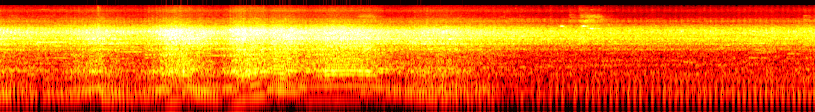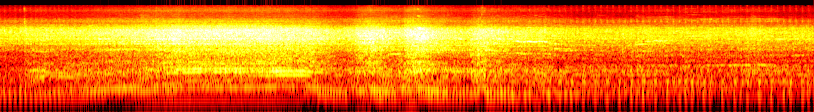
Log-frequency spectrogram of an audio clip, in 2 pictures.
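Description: Honda fuel-injected scooter engine running while hooked up to an injector-cleaning machine through its fuel line. It idles and is revved up twice, a couple of seconds in and again just past halfway, then settles back each time.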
